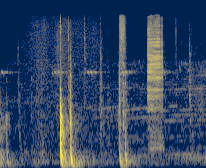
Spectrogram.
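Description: Cartoon sound effects: four short, sharp hits about half a second apart, the second the loudest and the last a brief hiss-like burst, with faint thin tones between them.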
